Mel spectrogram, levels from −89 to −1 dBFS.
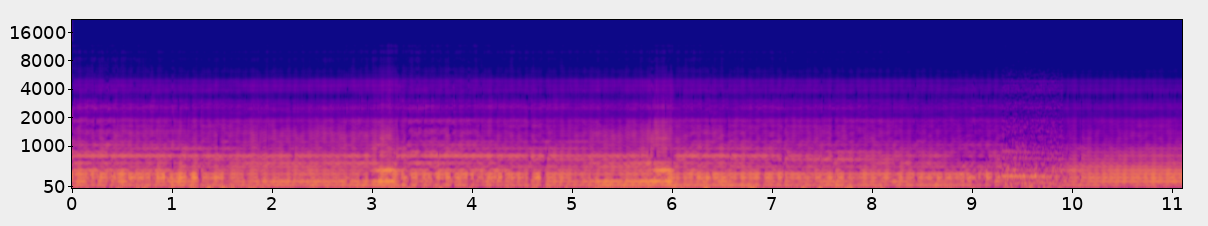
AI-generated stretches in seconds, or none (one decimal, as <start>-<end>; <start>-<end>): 0.0-9.3; 9.9-11.1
